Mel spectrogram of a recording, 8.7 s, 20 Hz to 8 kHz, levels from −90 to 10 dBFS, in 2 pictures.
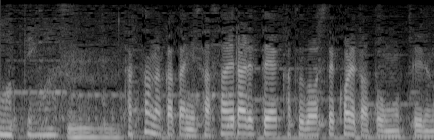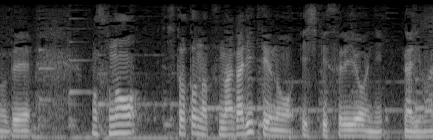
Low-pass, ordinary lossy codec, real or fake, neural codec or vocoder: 7.2 kHz; none; real; none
